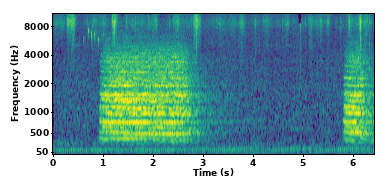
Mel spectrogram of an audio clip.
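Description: Diesel locomotive's multi-chime air horn sounding a long blast of about two seconds, with a second blast starting right at the end: the horn signal for a grade crossing as the train approaches. A steady low rumble from the oncoming train runs underneath.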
